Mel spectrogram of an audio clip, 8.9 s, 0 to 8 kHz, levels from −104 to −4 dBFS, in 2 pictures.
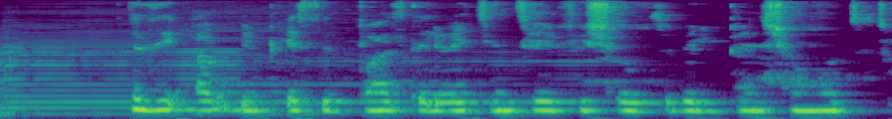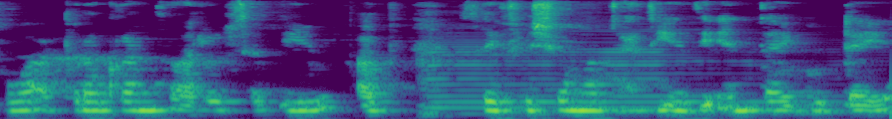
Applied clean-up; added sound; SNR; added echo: classical method WPE with log-MMSE.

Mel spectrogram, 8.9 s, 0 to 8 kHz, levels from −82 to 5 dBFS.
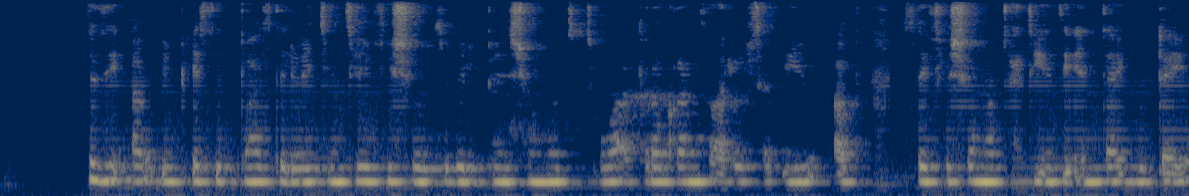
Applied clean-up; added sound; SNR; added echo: neural separator model SepFormer DNS4.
